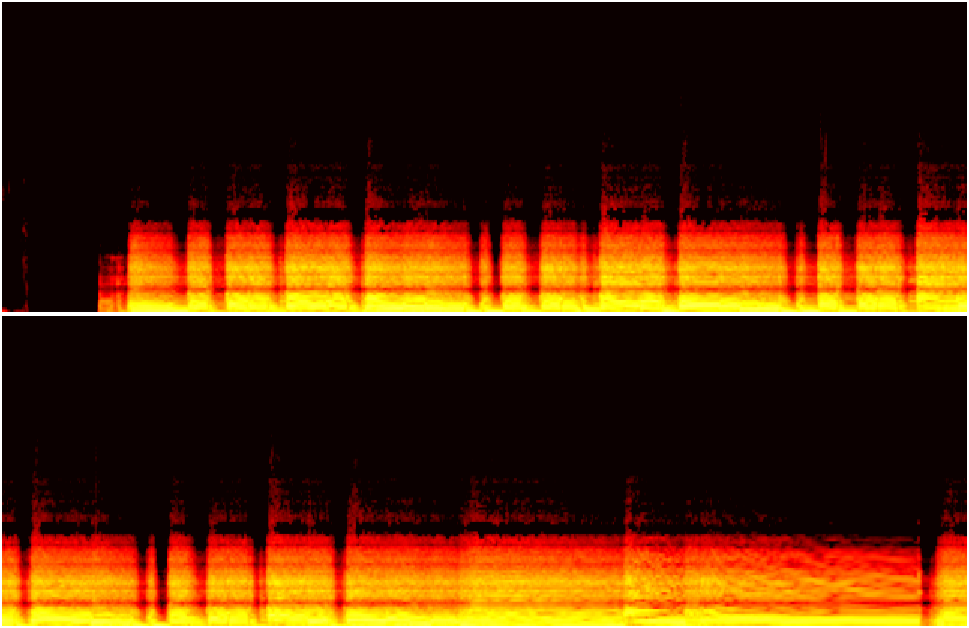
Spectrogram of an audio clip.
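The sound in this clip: Distorted electric guitar with the gain cranked up, playing a loud, continuous rhythmic run of chugging chords and riffs, ending on a sustained, ringing chord, with no voices.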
